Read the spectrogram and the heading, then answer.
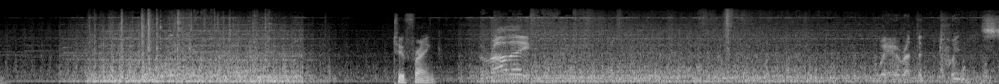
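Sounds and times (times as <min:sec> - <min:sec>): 
helicopter engine and rotor running on an island landing site: 0:00.0 - 0:09.9
speech: 0:04.0 - 0:05.6, 0:08.8 - 0:09.9.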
